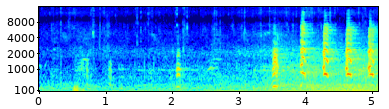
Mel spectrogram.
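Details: African geese, two pairs kept in a backyard with Muscovy ducks: a quiet start with faint scattered sounds, then a run of five loud, nasal, harmonic honks in quick succession over the last second and a half.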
